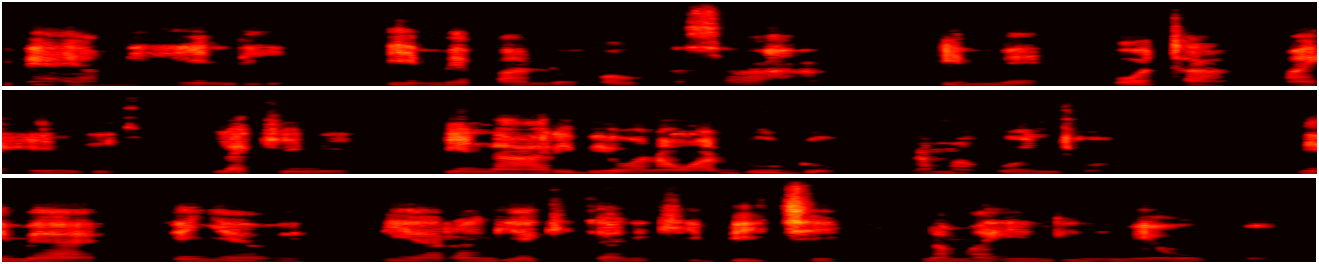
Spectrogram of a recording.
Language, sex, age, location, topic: Swahili, male, 25-35, Kisumu, agriculture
